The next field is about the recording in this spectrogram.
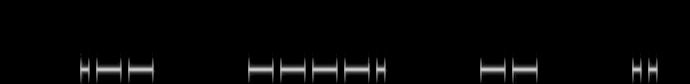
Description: Morse code, heard as a keyed tone, about 15 wpm, spaced as for 7 wpm, 700 Hz. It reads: W9MI
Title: USA Call Signs - 4 Characters - 4x Character Spacing - 15wpm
